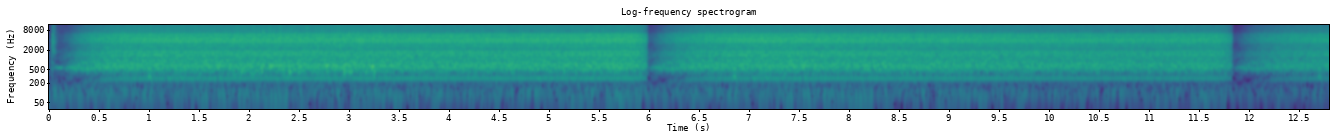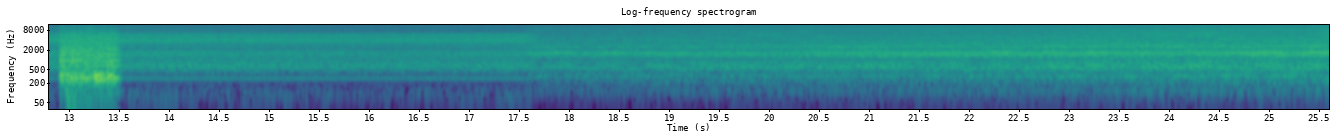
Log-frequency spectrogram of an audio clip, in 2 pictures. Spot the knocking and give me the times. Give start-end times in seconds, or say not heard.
not heard.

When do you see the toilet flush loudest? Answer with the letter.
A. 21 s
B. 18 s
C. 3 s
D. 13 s
D.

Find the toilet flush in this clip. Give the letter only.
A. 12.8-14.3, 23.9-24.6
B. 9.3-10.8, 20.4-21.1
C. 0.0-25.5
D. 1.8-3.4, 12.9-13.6
D.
